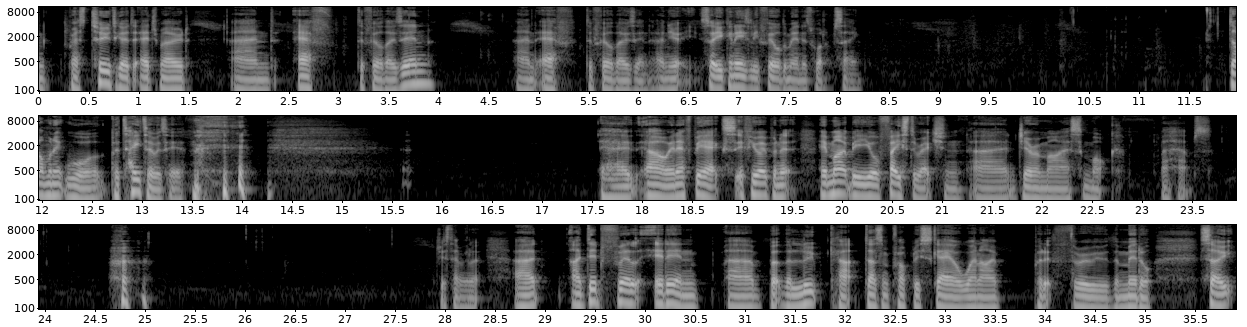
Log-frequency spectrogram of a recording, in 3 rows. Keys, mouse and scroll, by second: 1.6 f, 2.9-4.1 middle drag, 4.1 click, 4.4 f.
